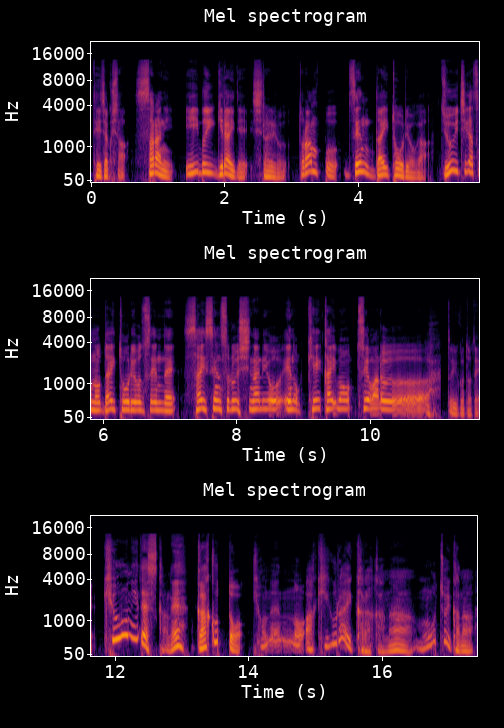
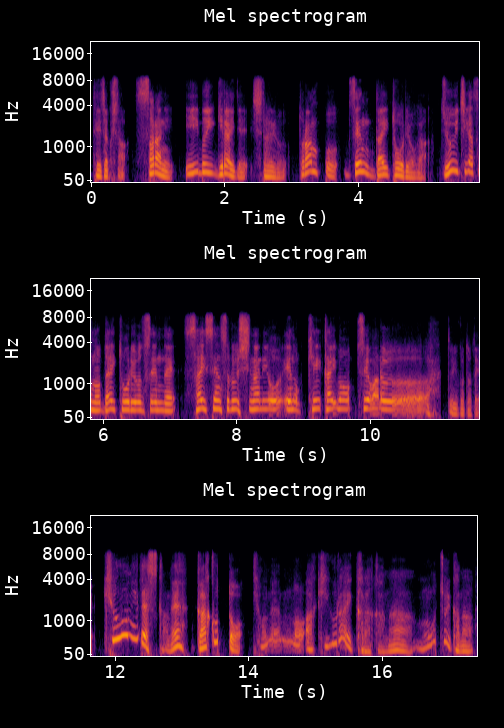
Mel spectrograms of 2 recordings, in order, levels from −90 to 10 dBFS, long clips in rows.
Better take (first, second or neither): first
